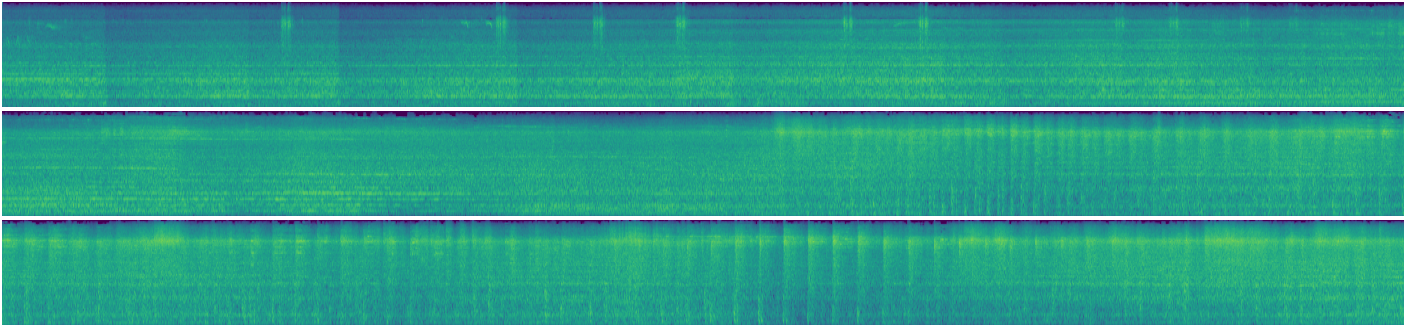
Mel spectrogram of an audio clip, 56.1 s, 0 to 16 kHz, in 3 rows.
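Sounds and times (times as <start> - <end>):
steel wheels rumbling on rail: 0.0 - 56.0
wheels clickety-clack over joints: 29.7 - 56.0.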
